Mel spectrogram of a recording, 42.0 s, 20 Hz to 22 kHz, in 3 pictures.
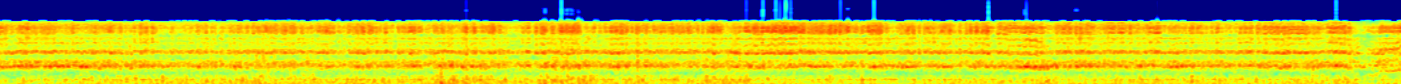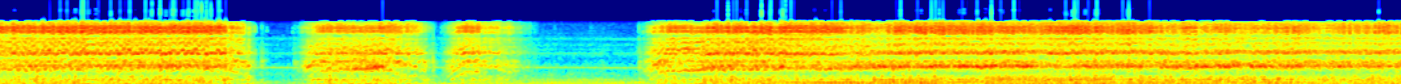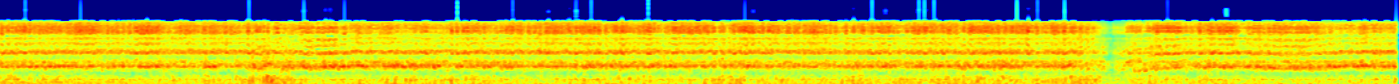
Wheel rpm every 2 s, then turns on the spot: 230, 230, 230, 230, 230, 220, 200, 180, 120, 40, 100, 220, 230, 230, 230, 230, 230, 230, 230, 160, 220.
none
